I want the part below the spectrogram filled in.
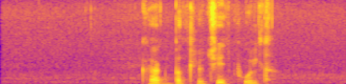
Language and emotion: Russian, neutral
